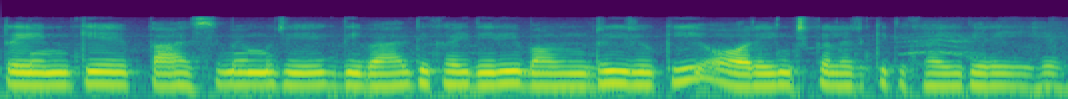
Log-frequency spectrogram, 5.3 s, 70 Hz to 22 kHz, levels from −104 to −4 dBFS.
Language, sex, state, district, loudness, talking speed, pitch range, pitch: Hindi, female, Chhattisgarh, Bilaspur, -20 LUFS, 235 wpm, 155-170 Hz, 165 Hz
